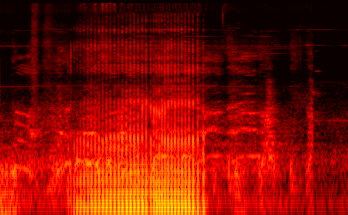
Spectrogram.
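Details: English bulldog snoring indoors; a loud rattling snore lasting about two seconds with rapid pulsed vibration, preceded and followed by quieter breathing and faint background voices.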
